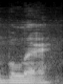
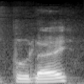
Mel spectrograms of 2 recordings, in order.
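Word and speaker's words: Bulette: Manicore, the Cockatrice, and the Bullet, or Bullet, depending on how you pronounce it. I think you pronounce it as Boulet, but I've heard it pronounced both ways.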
